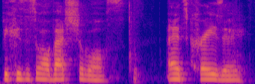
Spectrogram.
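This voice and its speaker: A woman's voice: lowish voice, little pitch movement, brisk. A woman co-hosting a podcast, talking in a chatty, informal way in casual conversation. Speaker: podcast co-host.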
